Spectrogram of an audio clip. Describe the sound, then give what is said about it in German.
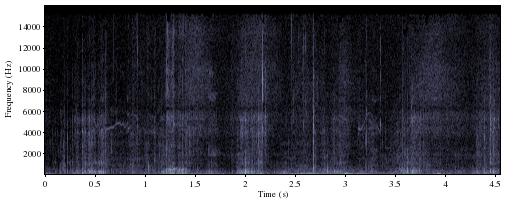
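Crunching and chewing of honey-coated salted nuts: irregular, crisp crunches and moist chewing sounds follow one another at a moderate level with no talking. “Das ist unfassbar, das Zeug. Wer kommt auf die Idee, Nüsse mit Honig zu überziehen und dann Salz drüber zu schütten?”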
